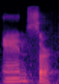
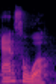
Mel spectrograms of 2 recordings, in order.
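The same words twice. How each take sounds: First: No w sound is pronounced after the s. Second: A w sound is pronounced after the s. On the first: The speaker calls it right. "We say just answer" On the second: The speaker calls it wrong. "do you say answer? We don't"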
